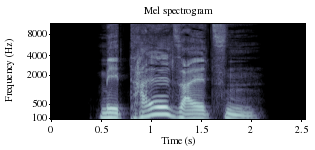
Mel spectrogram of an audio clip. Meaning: dative plural of Metallsalz
- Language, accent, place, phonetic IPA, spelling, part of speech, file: German, Germany, Berlin, [meˈtalˌzalt͡sn̩], Metallsalzen, noun, De-Metallsalzen.ogg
